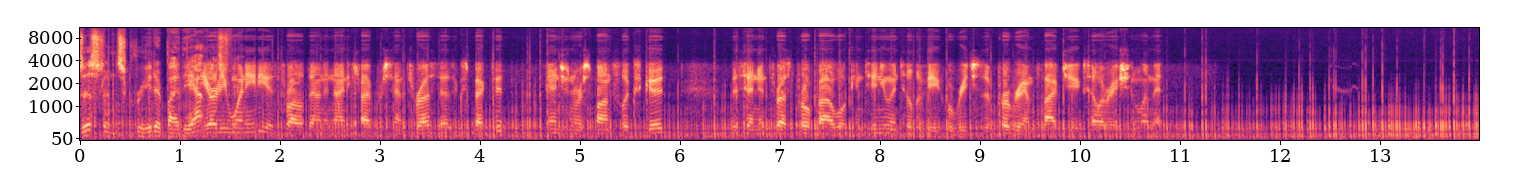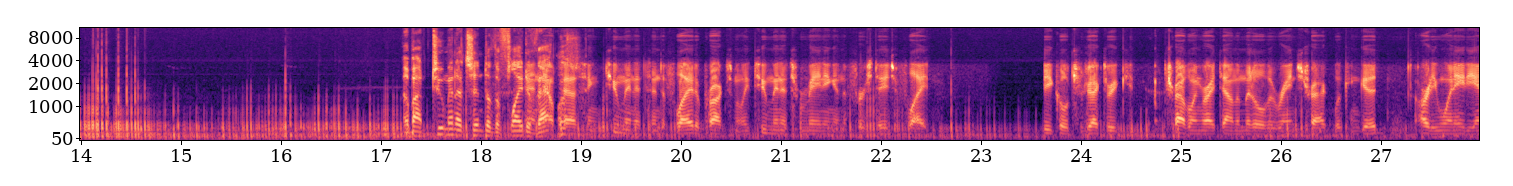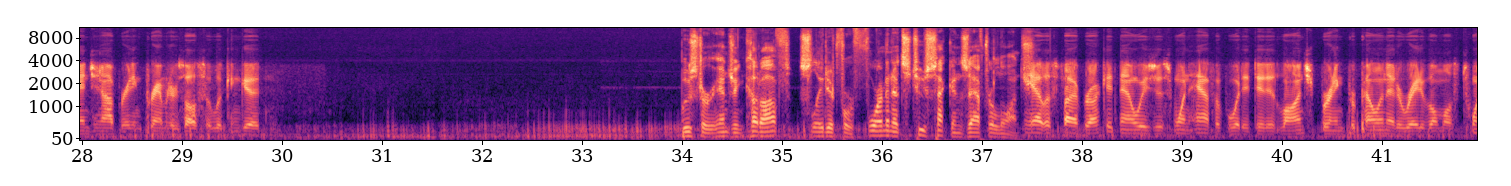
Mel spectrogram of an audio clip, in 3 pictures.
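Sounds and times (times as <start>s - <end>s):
distant rocket engine rumble: 0.0s - 41.9s.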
